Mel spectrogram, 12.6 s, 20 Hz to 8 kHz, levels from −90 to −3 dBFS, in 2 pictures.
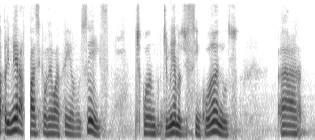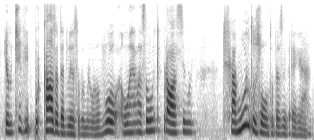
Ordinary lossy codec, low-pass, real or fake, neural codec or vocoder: none; 7.2 kHz; fake; codec, 16 kHz, 1 kbps, FreqCodec, larger model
